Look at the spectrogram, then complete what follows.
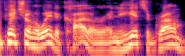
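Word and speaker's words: Cuyler: of Famer Kai Kai Kyler. And Kai Kai is how you pronounce it, by the way. Uh he was asked and he said, "Yeah, my last name is Kyler. It's like Kai Kai.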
